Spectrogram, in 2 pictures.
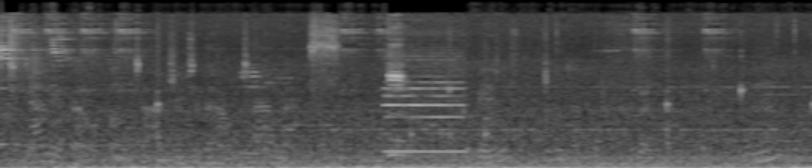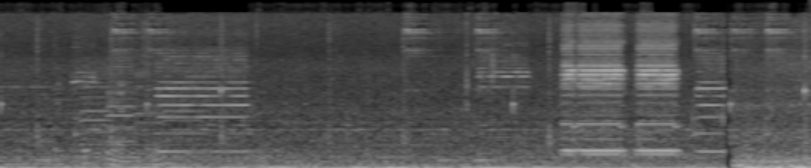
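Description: Dense traffic jam on a bridge in India, with a steady roar of engines and several car and bus horns honking in short toots and longer blasts, while a voice talks over the din.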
